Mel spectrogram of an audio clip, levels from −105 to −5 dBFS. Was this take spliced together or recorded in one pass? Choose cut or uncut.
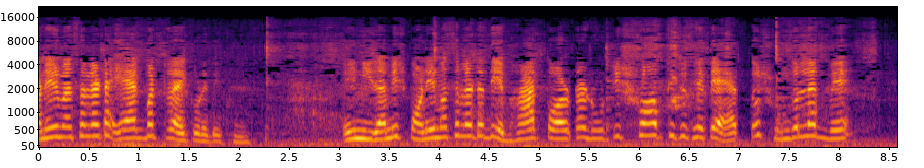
uncut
